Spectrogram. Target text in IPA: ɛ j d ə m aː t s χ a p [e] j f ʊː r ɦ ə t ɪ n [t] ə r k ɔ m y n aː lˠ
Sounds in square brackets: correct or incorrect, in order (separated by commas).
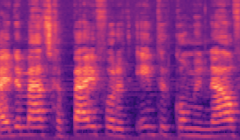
incorrect, correct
